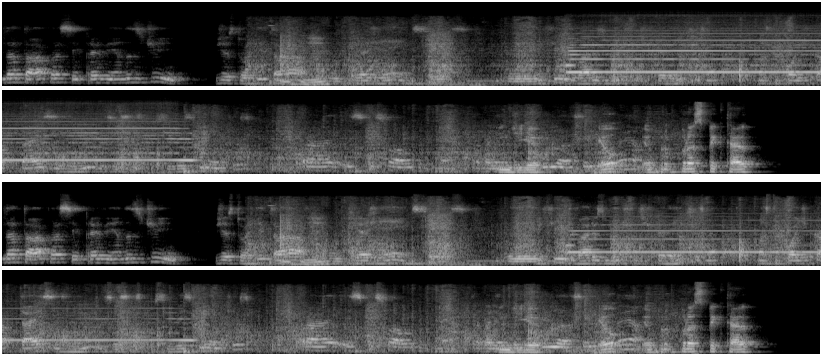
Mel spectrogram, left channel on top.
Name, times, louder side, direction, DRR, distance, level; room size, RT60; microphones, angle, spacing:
voice 1, 0.0-1.8 2.1-7.2 7.5-10.7 11.2-14.6, right 3 dB, 80° right, 1.1 m, -28 dB
sound 1, 2.4-15.1, right 1 dB, 25° right, 1.3 m, -32 dB
voice 2, 2.8-3.2 13.1-13.6 14.1-15.6, left 1 dB, 10° left, 0.7 m, -22 dB
Wind instrument woodwind instrument, 5.6-10.2, left 4 dB, 45° left, 0.4 m, -24 dB
5.6 x 5.1 x 4.2 m
head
